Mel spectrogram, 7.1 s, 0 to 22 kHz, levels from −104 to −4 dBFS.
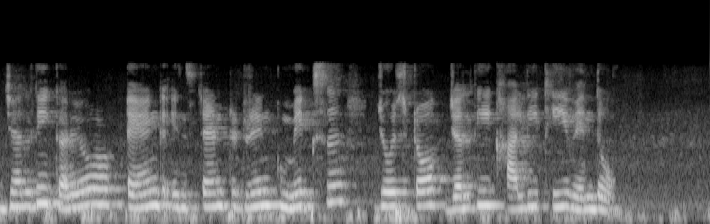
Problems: background conversations at intervals, echo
